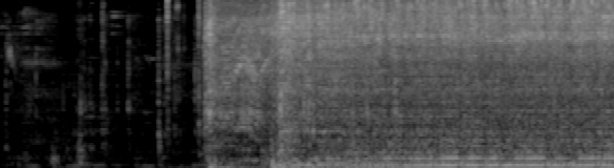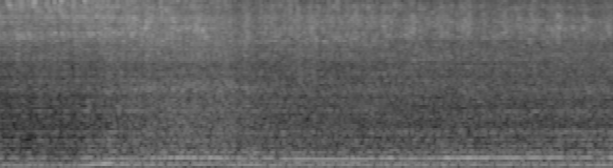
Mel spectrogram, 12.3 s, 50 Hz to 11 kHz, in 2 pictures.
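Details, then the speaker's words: Ford Maverick (GQ) after new spark plugs, 9mm leads, distributor cap and coil lead: cold start on choke, cranks, fires at about two seconds, then settles into a steady even fast idle with no misses or knocks. "Alright, so this is sort of how I have to start it up with the choke."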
